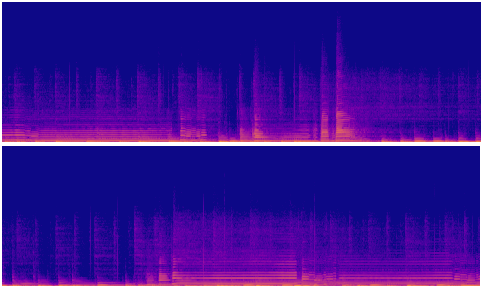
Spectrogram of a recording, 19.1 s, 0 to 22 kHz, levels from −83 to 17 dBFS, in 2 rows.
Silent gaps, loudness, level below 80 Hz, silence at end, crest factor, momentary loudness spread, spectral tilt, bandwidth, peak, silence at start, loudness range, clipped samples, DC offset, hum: none; -26 LUFS; -30 dBFS; 0 s; 16 dB; 9 LU; -8 dB/octave; 10 kHz; -8 dBFS; 0 s; 4 LU; under 0.1%; under 0.1%; none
